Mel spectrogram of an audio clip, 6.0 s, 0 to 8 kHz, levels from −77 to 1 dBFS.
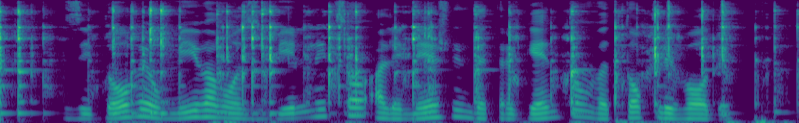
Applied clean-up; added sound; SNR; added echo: classical method log-MMSE.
